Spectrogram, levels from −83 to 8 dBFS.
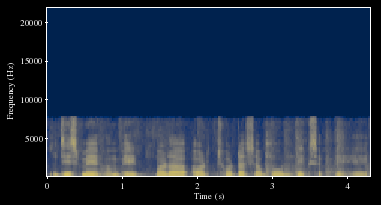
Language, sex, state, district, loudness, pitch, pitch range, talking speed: Hindi, male, Sikkim, Gangtok, -18 LUFS, 115 Hz, 110-120 Hz, 155 wpm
